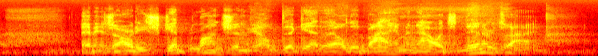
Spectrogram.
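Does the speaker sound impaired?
Yes: laryngectomy after throat cancer, voice prosthesis; voice produced through throat prosthesis, likened to kazoo, altered tone of voice joked about.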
